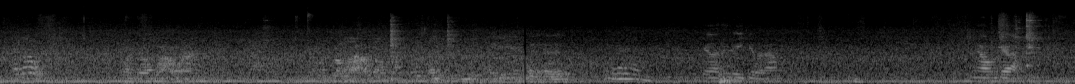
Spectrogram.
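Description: A man speaks gently nearby.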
